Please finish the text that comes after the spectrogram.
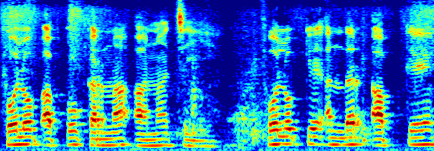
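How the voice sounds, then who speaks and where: A man's voice: medium pitch, fairly even intonation, slow pace, darkish tone, a little hiss or hum. A man giving a motivational sales training talk, calling the listener "friend" and going through numbered steps one by one. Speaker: network marketing trainer.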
